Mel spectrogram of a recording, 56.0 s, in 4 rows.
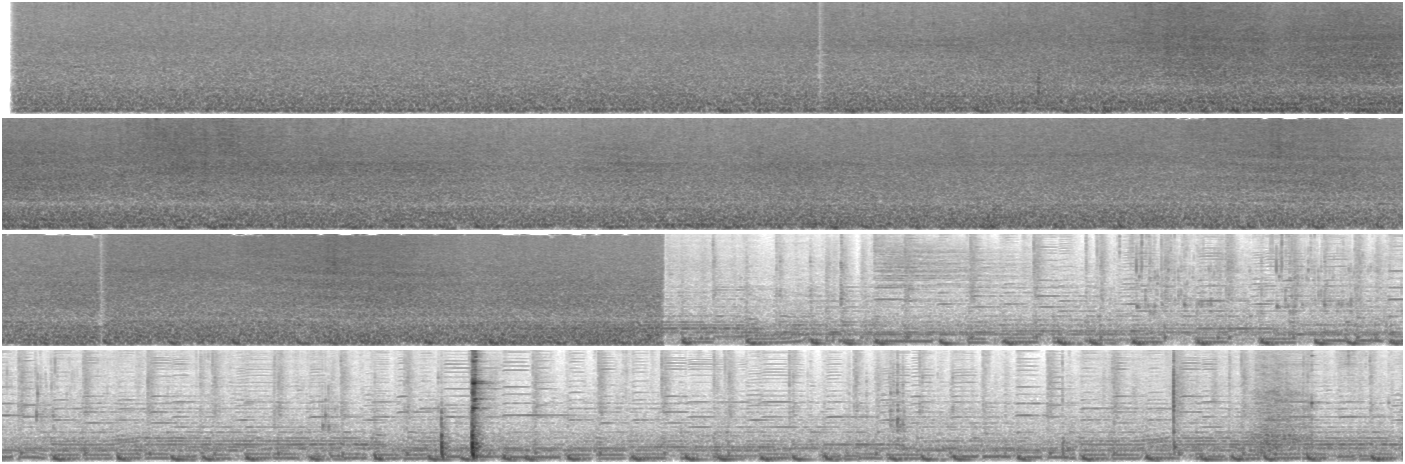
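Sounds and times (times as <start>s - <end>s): heavy rain on a street: 0.1s - 34.6s.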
